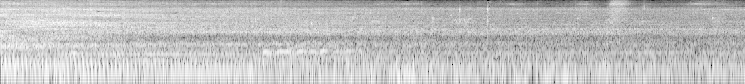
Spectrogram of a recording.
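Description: A motor vehicle engine running with a steady low hum, slowly growing quieter.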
